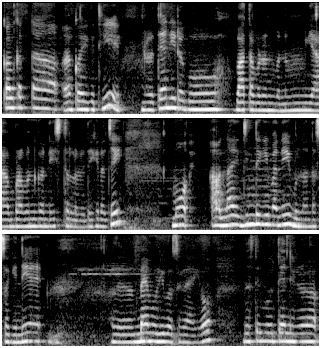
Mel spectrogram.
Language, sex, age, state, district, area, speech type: Nepali, female, 30-45, West Bengal, Darjeeling, rural, spontaneous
